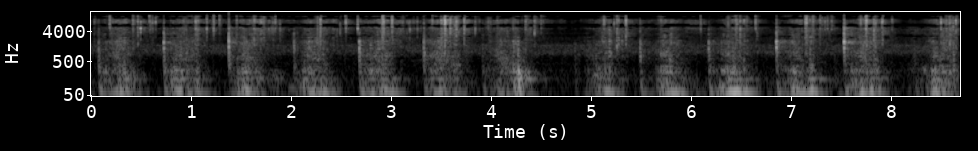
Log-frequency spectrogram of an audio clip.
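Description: A purple piece of soap is scraped by fingertips against the perforated face of a painted metal box grater. The result is a steady series of rough, grainy scraping strokes, about one and a half per second, with a heavy low-end rasp and short, dry crackles that stop quickly.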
